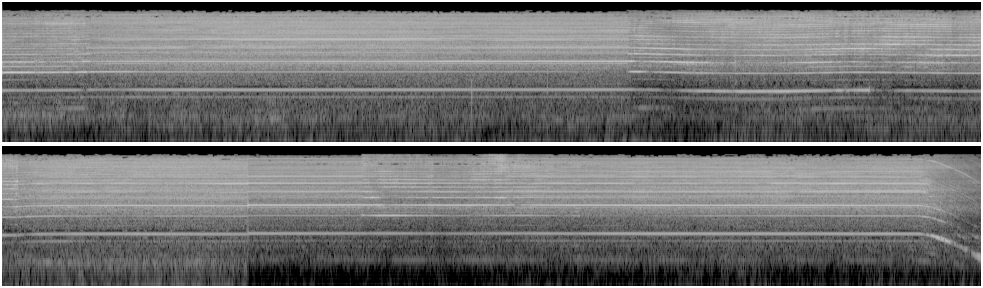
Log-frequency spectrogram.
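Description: Router mounted under a small router table, running at high speed with a steady high whine. Its pitch dips and wavers for a few seconds while the bit cuts grooves into a small plywood panel. Near the end it is switched off and winds down quickly to a stop.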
